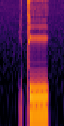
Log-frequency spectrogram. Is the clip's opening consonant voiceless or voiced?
voiceless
